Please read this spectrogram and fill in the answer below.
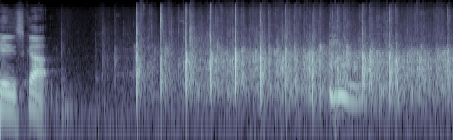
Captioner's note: applause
